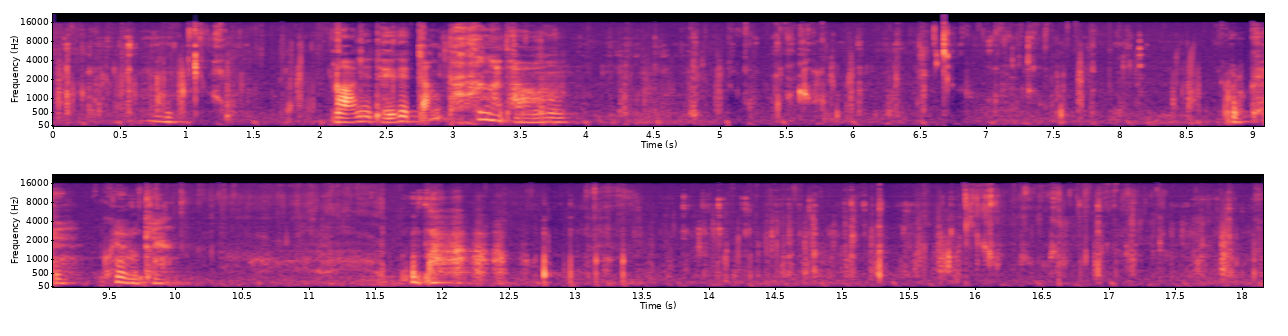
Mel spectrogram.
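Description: A young woman chews food with wet, crunchy mouth sounds close to a microphone.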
